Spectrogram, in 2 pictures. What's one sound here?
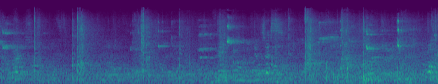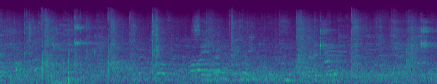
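Badminton rackets strike shuttlecocks with sharp pops, many times, in an echoing hall.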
